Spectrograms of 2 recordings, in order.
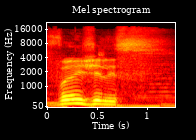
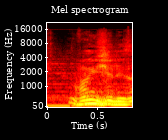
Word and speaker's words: Vangelis: Não sei como que a gente pronuncia isso. Teve com o Crystal Castles. – Vangelis. – Vangelis.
